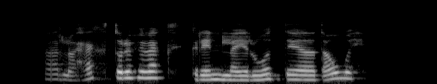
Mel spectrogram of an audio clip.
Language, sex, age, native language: Icelandic, female, 20-29, Icelandic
